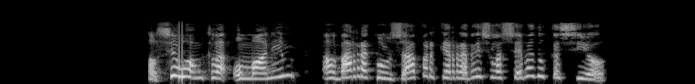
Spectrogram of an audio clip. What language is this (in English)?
Catalan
